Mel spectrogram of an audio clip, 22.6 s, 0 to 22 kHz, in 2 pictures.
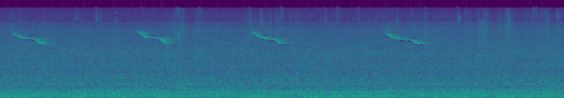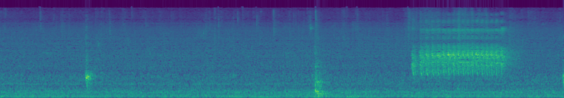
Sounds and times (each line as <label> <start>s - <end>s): Red-bellied Woodpecker 19.5s - 21.5s
Collared Finchbill 19.5s - 21.6s
Bali Starling 19.5s - 21.7s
